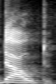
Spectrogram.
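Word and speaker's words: doubt: बोल रहे ठीक है अब डाउट डाउट में हम लोग बी साइलेंट है बी हम लोग प्रोनाउंस नहीं कर रहे डी ओ यू बी टी डाउट डाउट में क्या साइलेंट है बी बी हम लोग प्रोनाउंस नहीं करेंगे सीजर सीजर्स में सी साइलेंट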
